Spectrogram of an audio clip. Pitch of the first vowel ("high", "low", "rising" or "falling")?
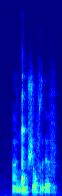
low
